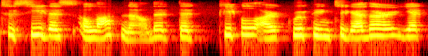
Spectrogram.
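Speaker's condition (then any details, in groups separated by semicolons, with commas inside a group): No condition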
